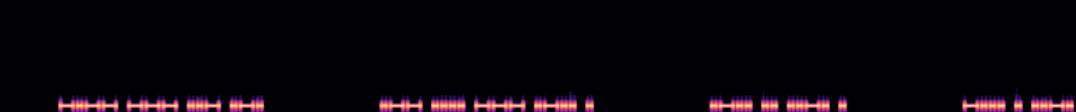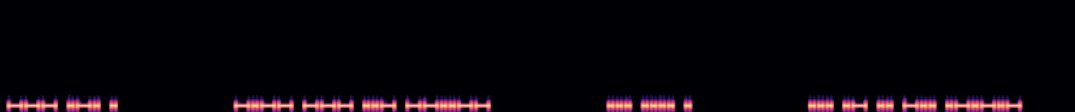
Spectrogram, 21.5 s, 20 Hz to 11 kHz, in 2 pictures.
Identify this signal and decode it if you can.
Morse code, heard as a keyed tone, about 28 wpm, 700 Hz. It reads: YOUR WHOLE LIFE BEFORE YOU, SHE SAID.
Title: 4x Word-Spacing - Sentences from Top 400 Words - 28wpm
